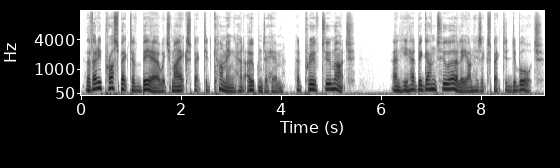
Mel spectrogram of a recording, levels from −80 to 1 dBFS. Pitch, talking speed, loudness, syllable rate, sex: 130 Hz, 175 wpm, -17 LUFS, 5.0 syllables/s, male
